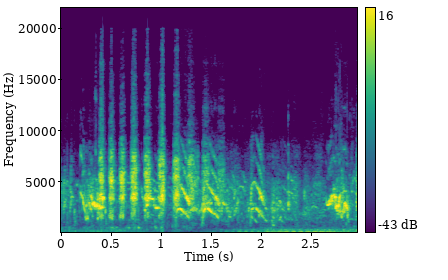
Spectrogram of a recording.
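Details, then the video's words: Budgerigars chirp in an outdoor aviary, a rapid run of sharp squawky notes followed by scratchy warbling chatter, with a low steady hum underneath. "Budgies in my outdoor aviary birds chirping sound"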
